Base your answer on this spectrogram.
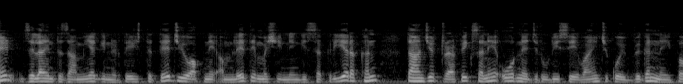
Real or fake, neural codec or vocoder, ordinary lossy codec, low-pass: real; none; none; 7.2 kHz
